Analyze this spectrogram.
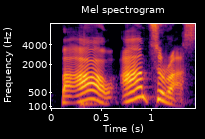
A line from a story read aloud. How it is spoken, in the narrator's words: they shouted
